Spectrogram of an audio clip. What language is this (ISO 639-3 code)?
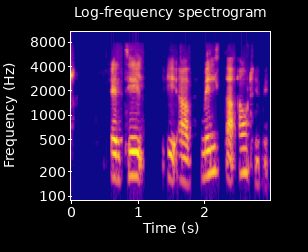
isl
